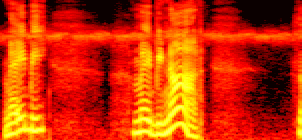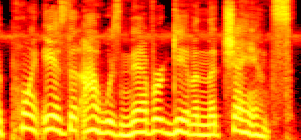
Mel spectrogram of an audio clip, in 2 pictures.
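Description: A woman's voice: medium pitch, slow pace, natural voice. A woman playing the restless, defiant ghost of a sixteen-year-old novice nun in a radio drama, earnest and plaintive, with folksy phrasing. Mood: wounded, defiant. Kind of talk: dramatic radio theatre dialogue.

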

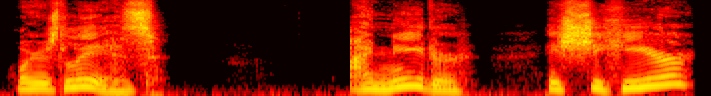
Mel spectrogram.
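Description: A woman's voice: mid-range voice, sing-song, takes it slowly, no room sound, clean studio sound. A woman playing a lost, polite young girl with a Southern US accent in a radio drama, earnest and childlike. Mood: anxious, searching.

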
